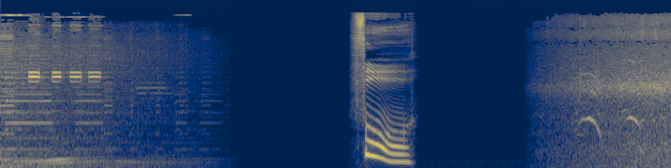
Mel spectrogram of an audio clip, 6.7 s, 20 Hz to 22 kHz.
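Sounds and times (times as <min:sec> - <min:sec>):
busy road traffic rumbling: 0:00.0 - 0:02.4
car horn beeping: 0:00.0 - 0:02.4
speech: 0:03.6 - 0:04.2
ocean waves washing onto a beach: 0:05.3 - 0:06.6.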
